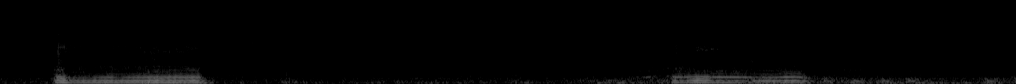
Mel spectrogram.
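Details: Steady dog snoring while calm and comfortable: two deep, buzzing snores on slow breaths about six seconds apart, each lasting over a second.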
